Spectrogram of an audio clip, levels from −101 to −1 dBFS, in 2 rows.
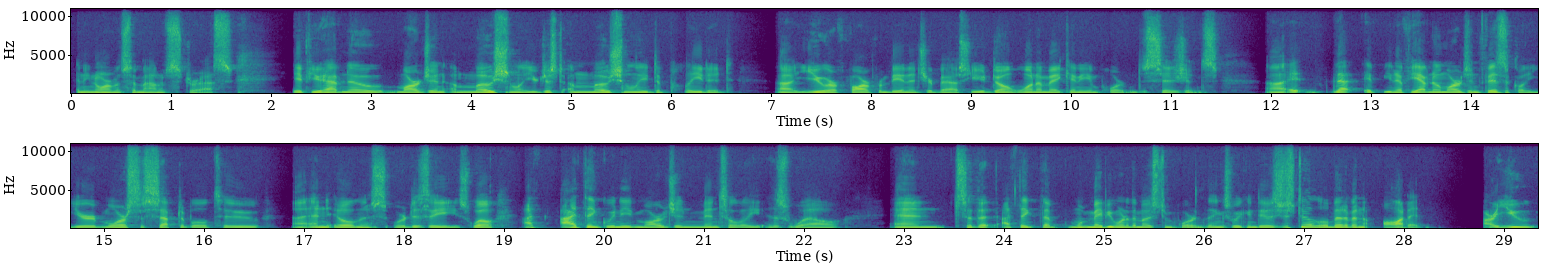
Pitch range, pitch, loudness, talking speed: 100-120 Hz, 110 Hz, -24 LUFS, 185 wpm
